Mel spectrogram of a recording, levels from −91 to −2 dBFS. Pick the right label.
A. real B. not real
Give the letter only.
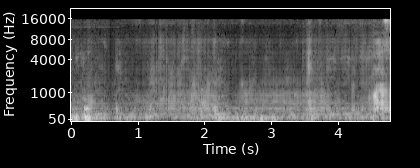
B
